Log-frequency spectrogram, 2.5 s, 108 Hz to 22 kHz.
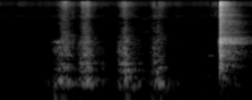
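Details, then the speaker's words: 1954 Chevy, hand-cranked with no combustion: slow turning with squeaky, rasping scrapes on each pull; the badly bent oil pan is hitting the flywheel, and the noise is confirmed as the pan. "so it sounds squeaky though it does what what what is what is The Squeaky from I don't know I honestly do not remember a time when we've ever heard a squeak like that it might be this Pan the pan might be hitting the flywheel cuz it's so bent up now"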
